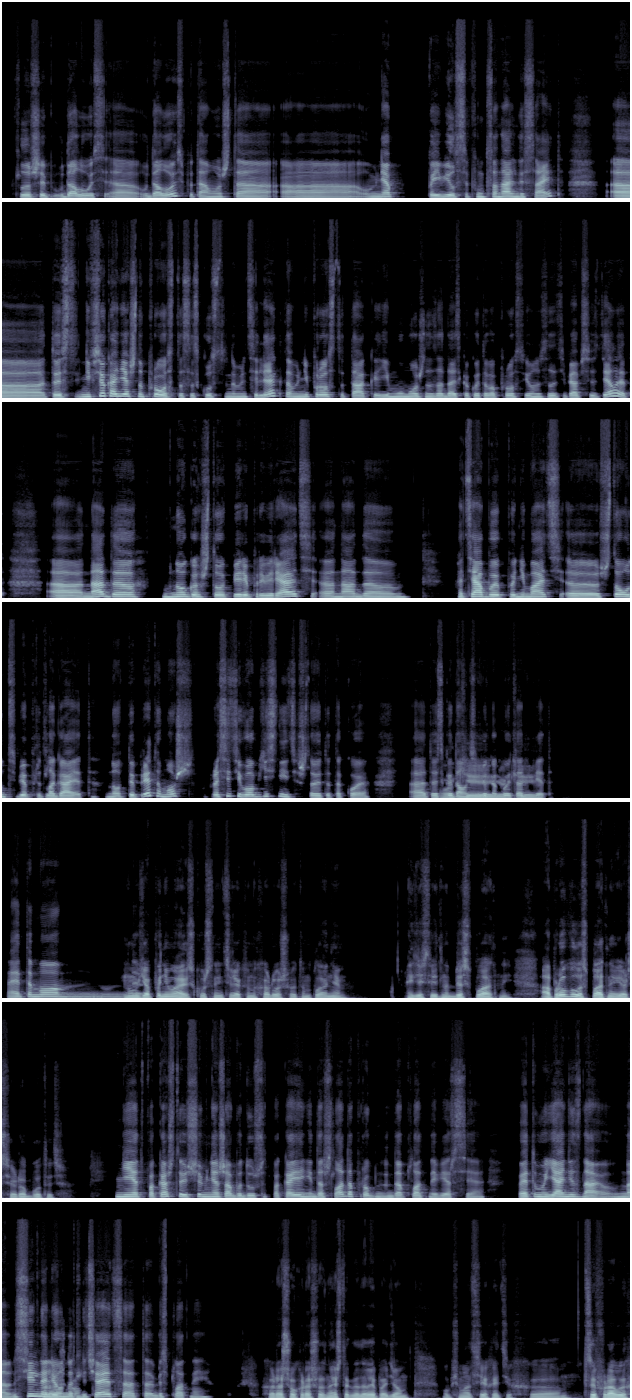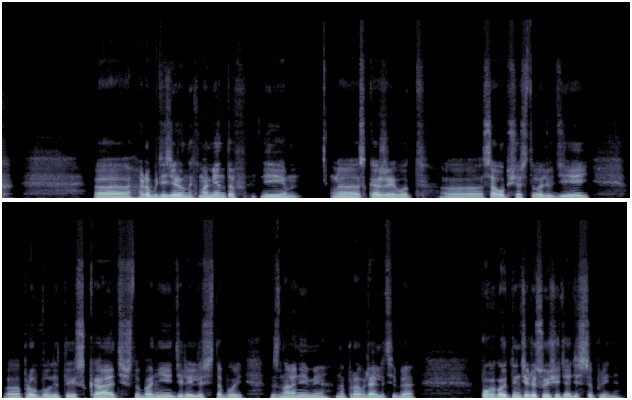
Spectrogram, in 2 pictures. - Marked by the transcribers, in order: other background noise; tapping
- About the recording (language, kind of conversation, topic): Russian, podcast, Где искать бесплатные возможности для обучения?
